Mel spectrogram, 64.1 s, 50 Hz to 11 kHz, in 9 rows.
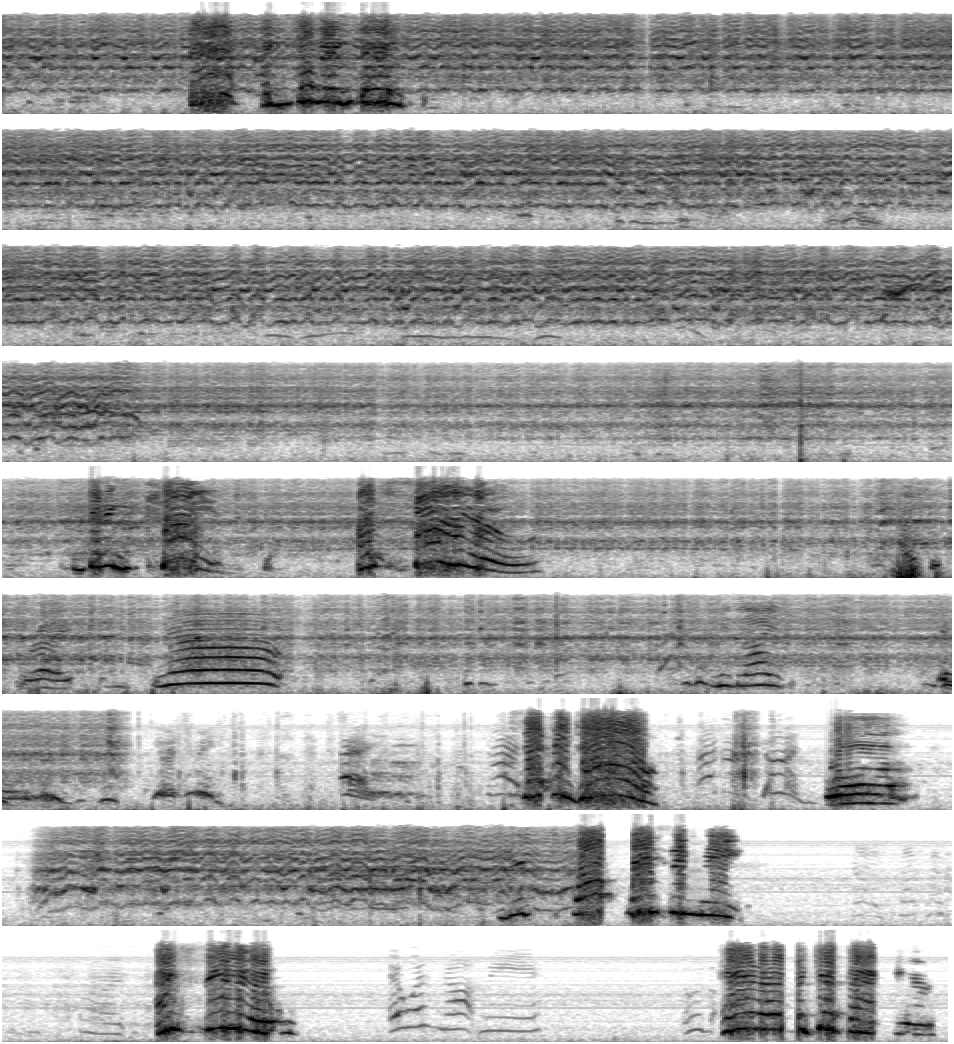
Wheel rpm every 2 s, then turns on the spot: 200, 190, 200, 200, 190, 190, 200, 190, 180, 190, 190, 190, 200, 200, 200, 200, 200, 200, 230, 220, 230, 210, 20, 0, 0, 120, 170, 60, 0, 0, 0, 0.
none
